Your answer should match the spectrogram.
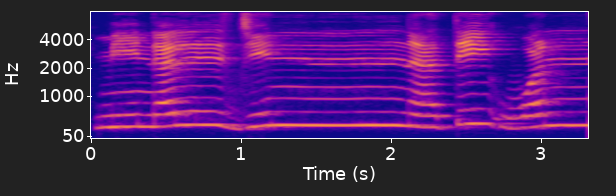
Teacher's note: नून के ऊपर मुशद्दद है, यहाँ पर गुन्ना होगा और उसके अलिफ मद्दा भी आ रही है, ऐसे एक अलिफ जितना लंबा भी करेंगे और सीन को हम साकिन पढ़ेंगे।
